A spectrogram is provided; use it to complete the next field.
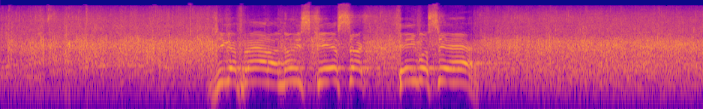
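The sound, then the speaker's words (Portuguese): An audience at a worship service applauds steadily and loudly for the whole stretch, clapping for the person beside them, a dense wash of clapping, while a man's voice speaks over it briefly in the middle. “Então eu quero que você se vire para essa pessoa que venceu e está do seu lado e dê uma salva de palmas para ela.”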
